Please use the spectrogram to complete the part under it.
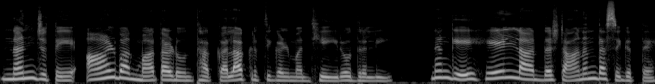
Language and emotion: Kannada, happy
